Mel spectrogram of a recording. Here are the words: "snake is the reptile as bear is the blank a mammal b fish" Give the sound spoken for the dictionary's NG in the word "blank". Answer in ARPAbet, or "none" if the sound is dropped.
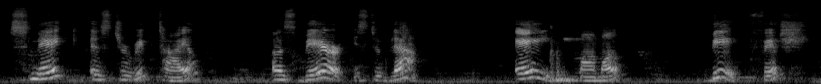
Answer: none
